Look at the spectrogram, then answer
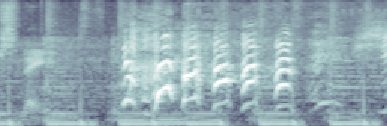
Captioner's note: laughing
